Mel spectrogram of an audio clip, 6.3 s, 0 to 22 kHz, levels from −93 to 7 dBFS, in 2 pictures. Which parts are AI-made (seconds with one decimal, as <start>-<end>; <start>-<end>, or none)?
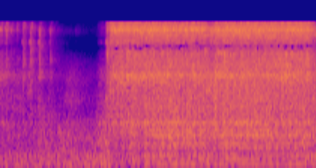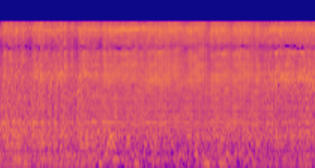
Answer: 4.1-5.8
